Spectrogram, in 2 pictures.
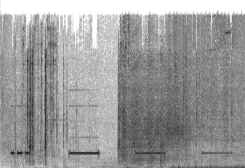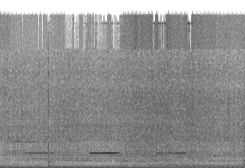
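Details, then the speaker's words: Acura RSX at idle after a test drive: a few starter chirps, then steady even idle; the earlier loud whirring/grinding main-shaft bearing sound from the gearbox is gone. "Normally it would be like this whirring, grinding sound coming from like the transmission area. And it was pretty loud, and you could hear it when you're driving too. Now it's all better, I guess."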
